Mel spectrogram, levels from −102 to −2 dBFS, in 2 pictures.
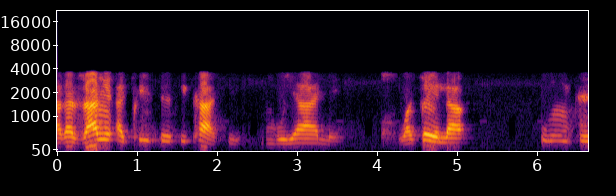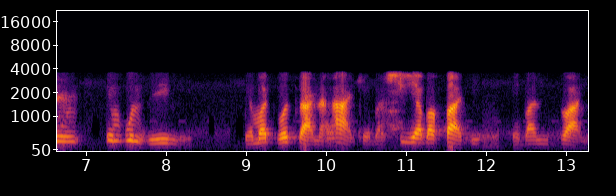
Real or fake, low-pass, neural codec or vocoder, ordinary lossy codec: real; 3.6 kHz; none; none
